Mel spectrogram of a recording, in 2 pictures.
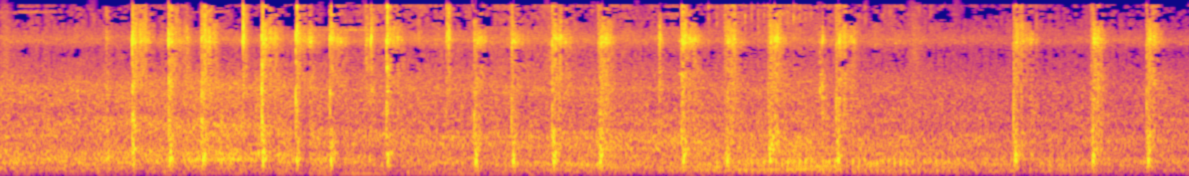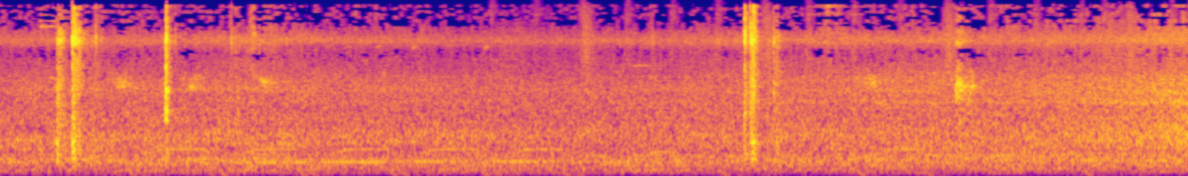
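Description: Wooden mallet pounding skewered grilled bananas flat on a wooden board: a run of sharp knocks, about two a second, that thins out after about ten seconds, over a steady background rumble.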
